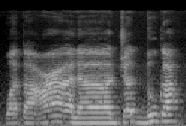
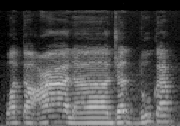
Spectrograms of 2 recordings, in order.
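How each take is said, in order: First: The vowels in ta'ala are stretched long. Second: The same.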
